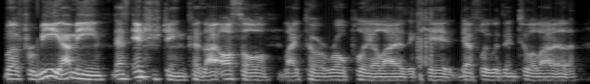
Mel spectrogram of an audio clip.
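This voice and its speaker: A man's voice: deep voice, fast talker, fairly bright tone, a little hiss or hum. A man hosting a podcast interview in a casual, conversational and slangy way. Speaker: podcast host.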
